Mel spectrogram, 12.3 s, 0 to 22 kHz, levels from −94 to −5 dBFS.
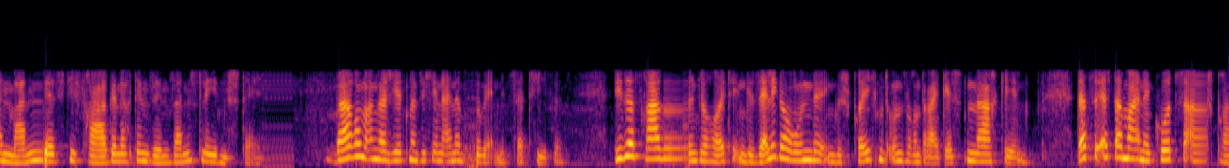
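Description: iLBC codec damage runs through the whole speech recording: everything sits in a narrow telephone band of about 150 Hz to 3.7 kHz, and the voice has a plainly rough, synthetic edge from the codec rebuilding its excitation frame by frame, consistent with 20 ms frames and a 15.2 kbps mode. Lost iLBC frames cause five dropouts, at 0.36–0.49 s just before "sich die", 2.62–2.94 s, 4.64–4.80 s right after "man sich in einer", 6.66–6.91 s just before "wir heute in geselliger", and 11.96–12.10 s. Each is filled by the decoder repeating the last pitch cycle with added noise, heard as a held, buzzy vowel lasting 100 to 320 ms, fading in the longest, before the voice snaps back cleanly.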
